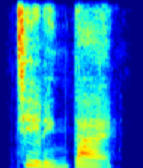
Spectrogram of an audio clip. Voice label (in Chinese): "系领带", Chinese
